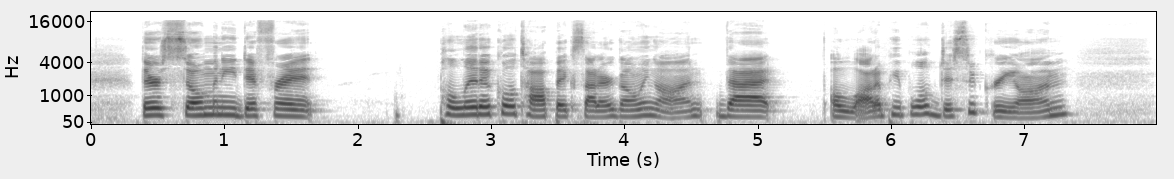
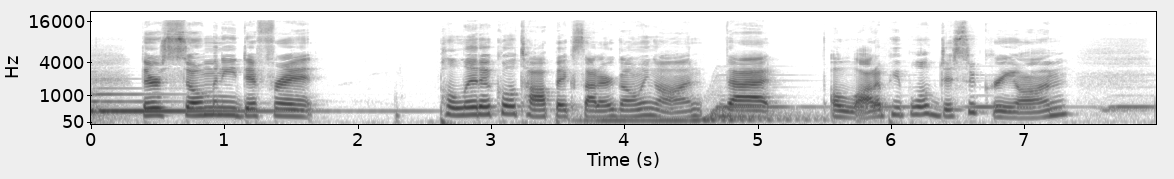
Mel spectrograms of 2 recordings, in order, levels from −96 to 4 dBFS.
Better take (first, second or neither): first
